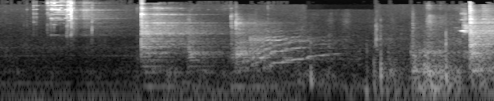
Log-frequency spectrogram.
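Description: Keys jangle and a door is locked to shut someone in, with many metallic clinks and rattles, a sliding clank of the door and scattered clicks, moderately loud and with no voices.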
